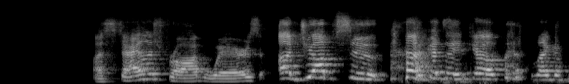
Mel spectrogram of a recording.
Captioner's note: laughs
